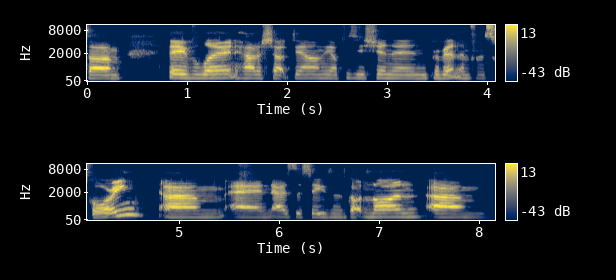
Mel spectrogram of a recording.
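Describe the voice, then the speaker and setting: Middle-aged woman, mid-pitched voice, casual sports co-host, dry home recording. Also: creaky, no room sound. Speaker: podcast co-host. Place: room at home, on a video call.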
